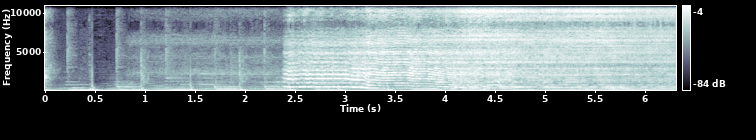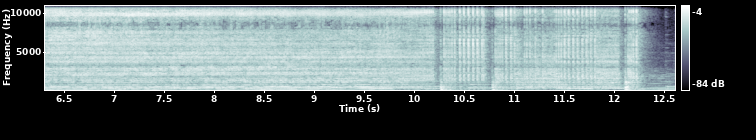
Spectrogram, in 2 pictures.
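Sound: cordless screwdriver drilling

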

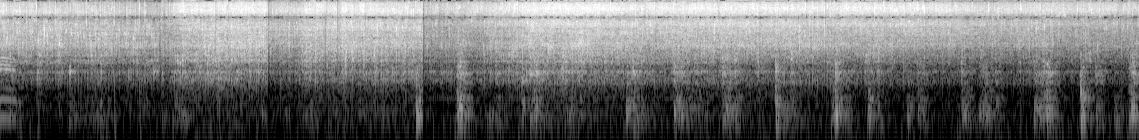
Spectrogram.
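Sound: frying garlic in oil

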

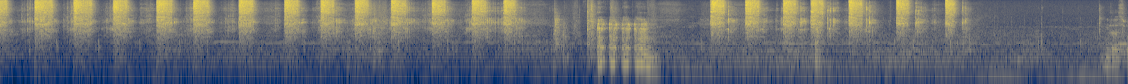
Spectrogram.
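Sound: spray paint can spraying

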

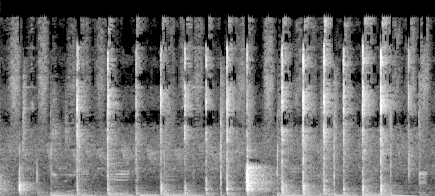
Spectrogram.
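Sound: pounding lemongrass to crack it

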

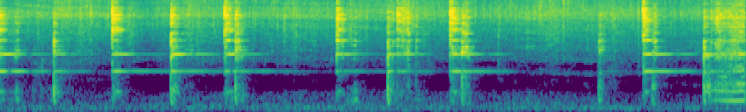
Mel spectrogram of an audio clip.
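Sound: stirring crushed dried fish with chili powder in a pan

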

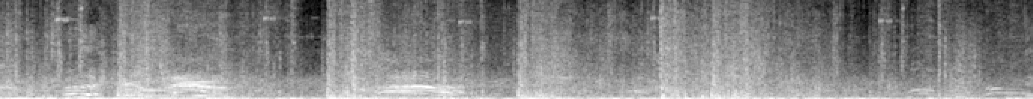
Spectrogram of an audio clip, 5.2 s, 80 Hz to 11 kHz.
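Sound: gunfire in Red Dead Redemption 2 video game

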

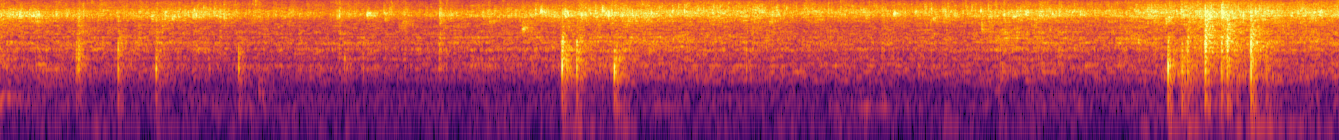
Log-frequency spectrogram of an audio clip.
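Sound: banana flower vadas frying in hot oil

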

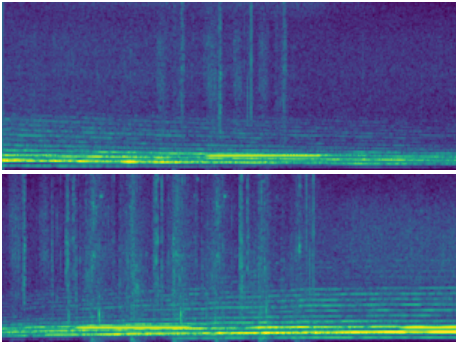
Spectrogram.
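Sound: air raid siren in video game

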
